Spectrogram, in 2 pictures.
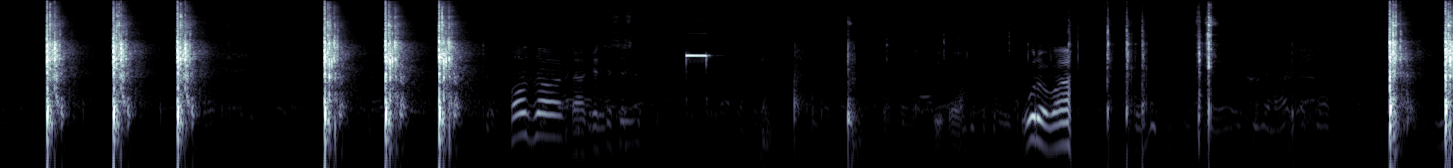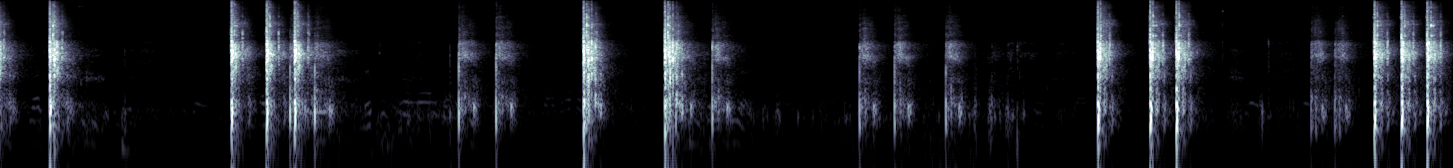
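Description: A semi-automatic rifle fires in quick bursts of two or three shots outdoors.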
